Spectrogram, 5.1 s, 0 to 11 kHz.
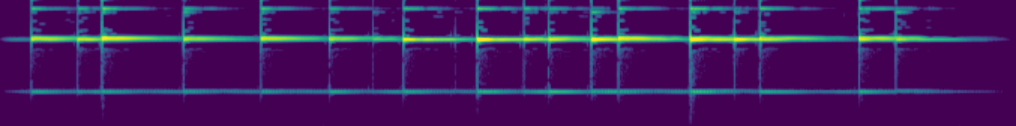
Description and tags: small bell 2
small bell, wchich is sometimes used like calling to meal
